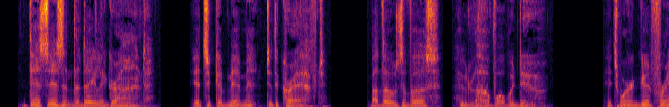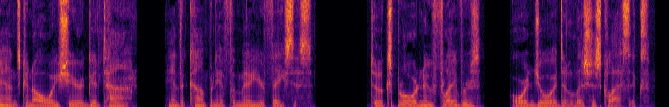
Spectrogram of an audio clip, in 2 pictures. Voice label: Voice Talent Celebrity Voices; Sam Elliot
